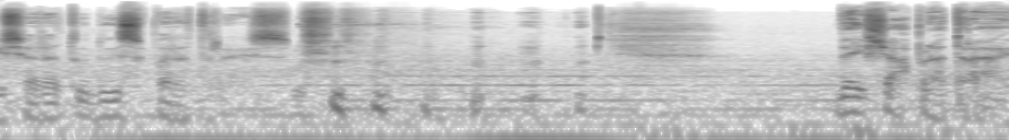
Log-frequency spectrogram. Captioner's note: laughing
